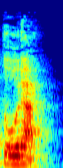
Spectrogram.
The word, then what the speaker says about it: Torá: libros de la Biblia, la Torá, como suena, Torá, como una Tora, pero con acento en la Torá, o el Pentateuco, los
